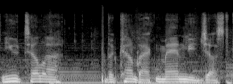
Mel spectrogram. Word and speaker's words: Nutella: european judging americans for pronouncing nutella new tellers of it were made from ducking hazelnuts shortly followed by a screenshot from nutella s frequently asked questions declaring it as pronounced nutella the comeback man you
